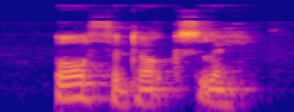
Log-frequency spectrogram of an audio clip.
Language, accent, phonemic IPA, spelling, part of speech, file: English, Southern England, /ˈɔːθədɒksli/, orthodoxly, adverb, LL-Q1860 (eng)-orthodoxly.wav
- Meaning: 1. In a correct or proper way; conventionally; correctly 2. In a religiously orthodox way; in accordance with accepted religious doctrine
